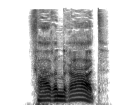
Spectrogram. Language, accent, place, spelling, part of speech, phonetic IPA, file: German, Germany, Berlin, fahren Rad, verb, [ˈfaːʁən ˈʁaːt], De-fahren Rad.ogg
- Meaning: inflection of Rad fahren: 1. first/third-person plural present 2. first/third-person plural subjunctive I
